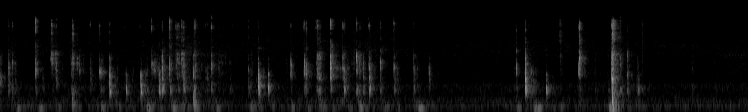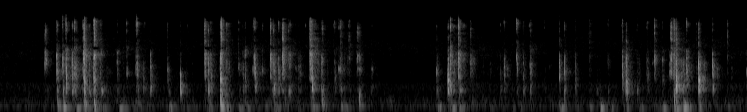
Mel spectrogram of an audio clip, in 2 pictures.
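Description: Fingertips of both hands type rapidly on a compact black plastic typewriter-style keyboard with round plastic keycaps. Quick bursts of sharp, bright, clacky key taps die away almost instantly, broken by two short pauses before the typing resumes.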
